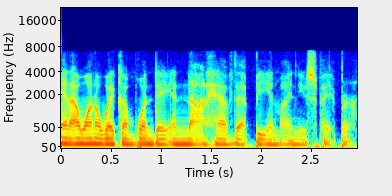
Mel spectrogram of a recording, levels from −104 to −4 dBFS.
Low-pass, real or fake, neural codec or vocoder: 7.2 kHz; real; none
